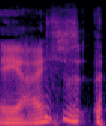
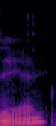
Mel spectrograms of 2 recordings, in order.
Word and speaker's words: Ai: I call AI. it I. It's actually I pronounced think you're like thinking of I am. That's AI. Moses. With it's pronounced, or it's spelled AI, but it's pronounced like I.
